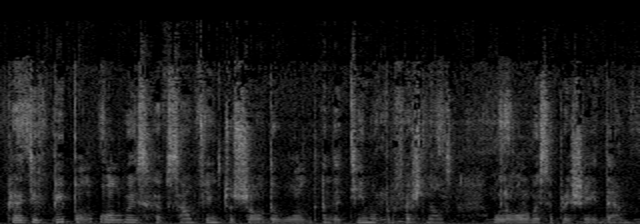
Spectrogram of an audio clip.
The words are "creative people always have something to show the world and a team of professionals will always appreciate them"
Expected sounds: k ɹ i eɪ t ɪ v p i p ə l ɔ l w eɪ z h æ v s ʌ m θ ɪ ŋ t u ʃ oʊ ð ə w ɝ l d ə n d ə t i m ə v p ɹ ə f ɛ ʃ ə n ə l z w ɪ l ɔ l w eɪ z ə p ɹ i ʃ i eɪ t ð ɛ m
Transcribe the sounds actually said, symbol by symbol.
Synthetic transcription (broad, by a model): k ɹ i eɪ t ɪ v p i p ə l ɔ l w eɪ z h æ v s ʌ m θ ɪ ŋ t u ʃ oʊ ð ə w ɝ l d ə n d ə t i m ə v p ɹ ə f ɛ ʃ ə n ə l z w ɪ l ɔ l w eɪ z ə p ɹ i ʃ i eɪ t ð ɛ m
